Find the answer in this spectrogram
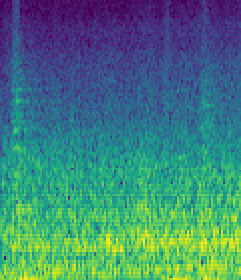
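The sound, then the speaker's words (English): Heavy rumble and hiss of a monorail train starting up and moving off, a dense, loud, steady roar with a few brief whooshing surges and no voices. “As the monorail lurched into motion”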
